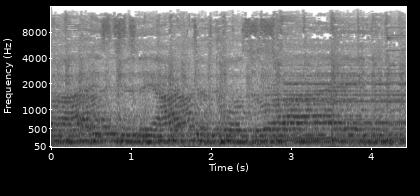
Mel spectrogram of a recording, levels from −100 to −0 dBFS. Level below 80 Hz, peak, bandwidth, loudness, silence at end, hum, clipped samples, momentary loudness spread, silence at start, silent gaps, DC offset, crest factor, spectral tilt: -40 dBFS; -4 dBFS; 15 kHz; -18 LUFS; 0 s; none; under 0.1%; 2 LU; 0 s; none; under 0.1%; 14 dB; -5.5 dB/octave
